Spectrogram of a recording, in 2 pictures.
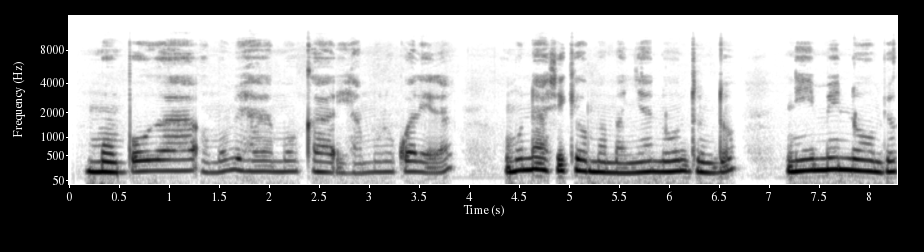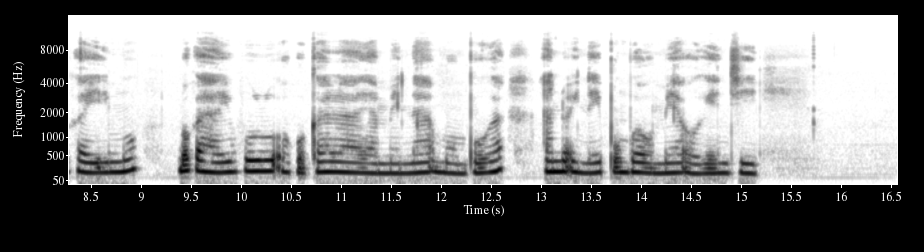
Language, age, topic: Oshiwambo, 25-35, agriculture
